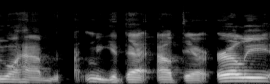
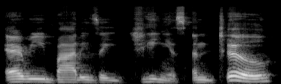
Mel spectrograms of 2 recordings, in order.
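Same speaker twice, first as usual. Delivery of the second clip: ordinary talk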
